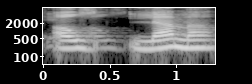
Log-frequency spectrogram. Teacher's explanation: اس کو خوب موٹا کر کے پڑھا جائے گا، منہ کو گول کر کے پڑھا جائے گا، باریک انداز میں نہیں پڑھنا · لام نہیں موٹی ہونی چاہیے، بعض اوقات ایک حرف کو موٹا کرنے کے چکر میں ساتھ والا بھی موٹا ہو جاتا ہے، ایسا نہیں کرنا، اظلم نہیں کہنا بلکہ اظلم۔ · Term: حروف مستعلیہ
